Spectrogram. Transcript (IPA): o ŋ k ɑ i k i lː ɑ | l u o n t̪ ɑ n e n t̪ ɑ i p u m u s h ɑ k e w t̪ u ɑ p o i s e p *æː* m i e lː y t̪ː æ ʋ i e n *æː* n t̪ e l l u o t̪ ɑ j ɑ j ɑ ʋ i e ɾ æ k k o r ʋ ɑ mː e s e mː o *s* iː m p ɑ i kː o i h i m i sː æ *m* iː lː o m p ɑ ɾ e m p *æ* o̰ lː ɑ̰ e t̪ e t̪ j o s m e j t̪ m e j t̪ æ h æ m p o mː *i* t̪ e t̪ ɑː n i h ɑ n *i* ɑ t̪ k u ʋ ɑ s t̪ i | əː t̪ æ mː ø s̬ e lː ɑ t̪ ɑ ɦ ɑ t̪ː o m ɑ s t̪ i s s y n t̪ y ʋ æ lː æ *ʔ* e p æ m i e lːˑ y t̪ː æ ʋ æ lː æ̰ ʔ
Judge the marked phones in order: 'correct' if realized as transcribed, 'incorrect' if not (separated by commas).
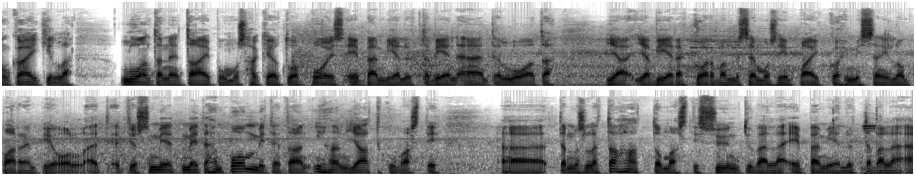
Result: incorrect, correct, correct, incorrect, incorrect, correct, incorrect, correct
